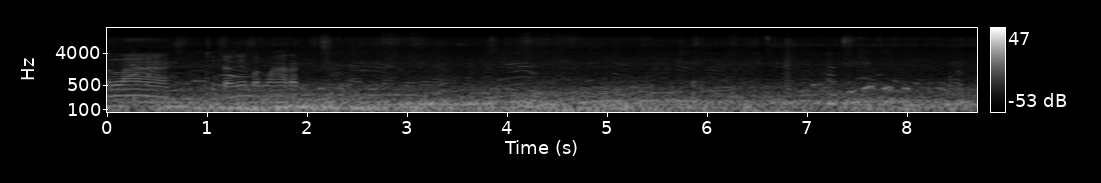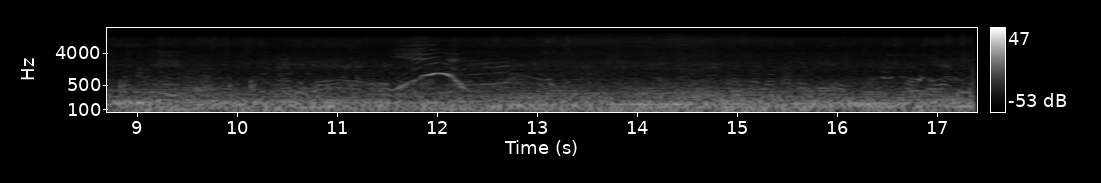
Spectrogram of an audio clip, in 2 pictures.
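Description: Women chat quietly in the background.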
